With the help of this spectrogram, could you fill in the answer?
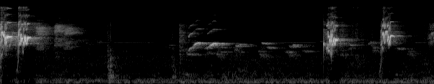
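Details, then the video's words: Javan myna calling to provoke other mynas: a harsh opening squawk, quiet gap, a thin level whistled phrase, then two sharp rasping notes. "PALING MANTUL SUARANYA MENGGODA JALAK CEPAT TERIAK"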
